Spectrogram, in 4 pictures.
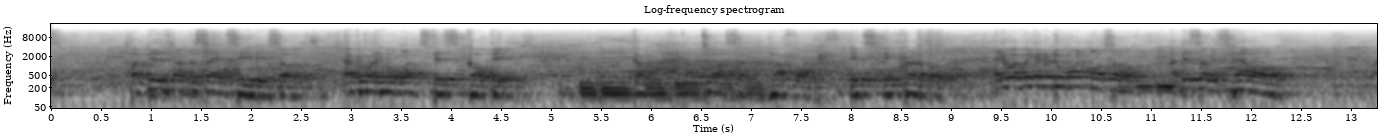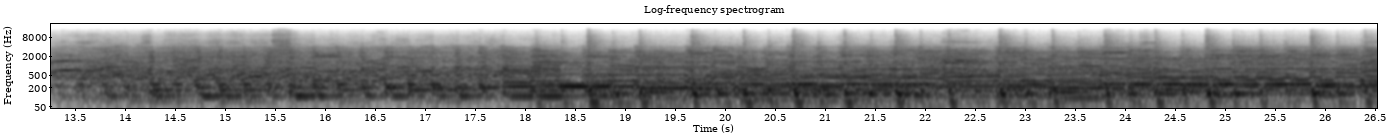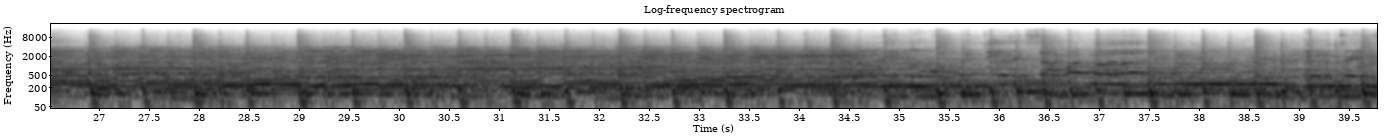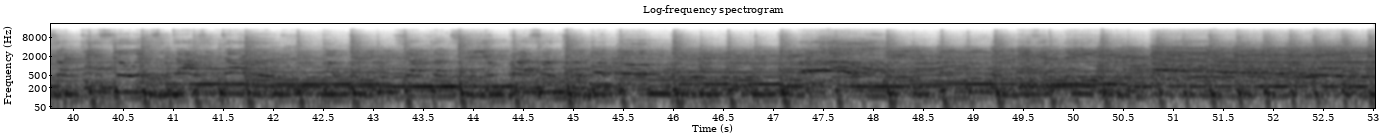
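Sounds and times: electric guitar: 5.0s - 7.9s, 10.8s - 11.3s, 13.3s - 53.0s
driving drum beat: 14.2s - 53.0s
man singing: 22.1s - 22.9s, 26.3s - 27.2s, 34.6s - 37.7s, 39.0s - 46.1s, 47.2s - 48.3s, 49.4s - 53.0s.

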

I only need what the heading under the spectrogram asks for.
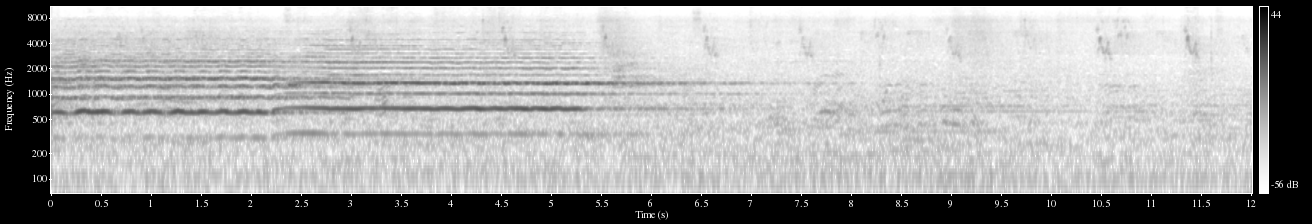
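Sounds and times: call to prayer over loudspeaker: 0.0s - 11.7s.

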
